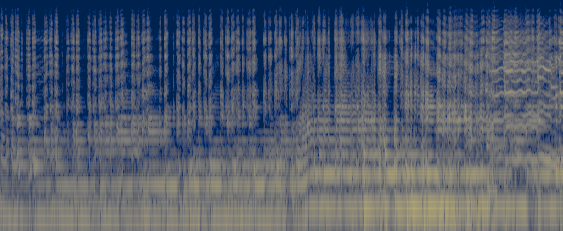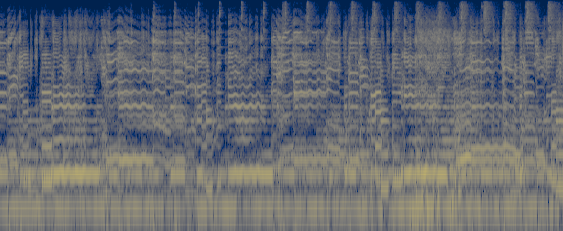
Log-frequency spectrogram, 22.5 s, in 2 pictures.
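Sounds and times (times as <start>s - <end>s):
distorted electric guitar riffs: 0.0s - 22.5s
strong sustained bass: 0.0s - 22.5s
1970s rock song recording: 12.1s - 22.5s.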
